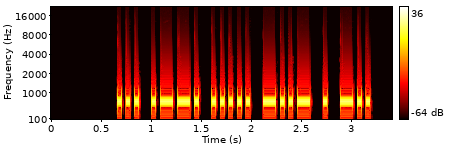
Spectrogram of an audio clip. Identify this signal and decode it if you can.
Morse code, heard as a keyed tone, about 28 wpm, 700 Hz. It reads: SP5XED
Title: DXCC-100 Call Signs - 6 Characters - 28wpm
